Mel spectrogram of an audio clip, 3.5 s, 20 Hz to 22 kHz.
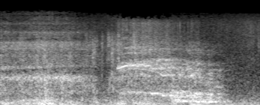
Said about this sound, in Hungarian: Végre megjött a kocsis. Hozza a lovakat. Az ablakból jól látom a holdvilágnál. 4 ló.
